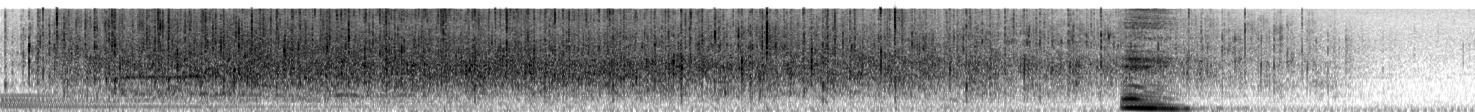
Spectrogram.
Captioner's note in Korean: 박수와 환호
